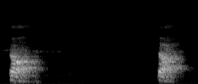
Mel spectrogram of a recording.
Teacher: Next, the tip of the tongue is touching, here it was the lower lip. Here the tip of the tongue is touching the upper incisor.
